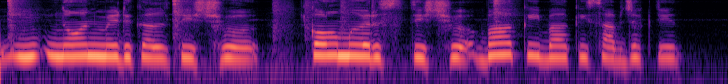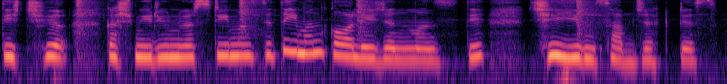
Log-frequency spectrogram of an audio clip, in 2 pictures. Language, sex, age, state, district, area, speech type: Kashmiri, female, 18-30, Jammu and Kashmir, Srinagar, rural, spontaneous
